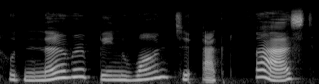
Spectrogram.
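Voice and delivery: usual speaking voice

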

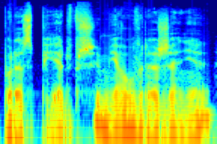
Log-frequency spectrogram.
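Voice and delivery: plain reading voice

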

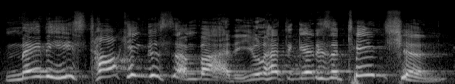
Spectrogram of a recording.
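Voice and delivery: high mocking call; acted high-pitched taunt. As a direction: heckle them in a high voice. Elijah mocks the yelling prophets.

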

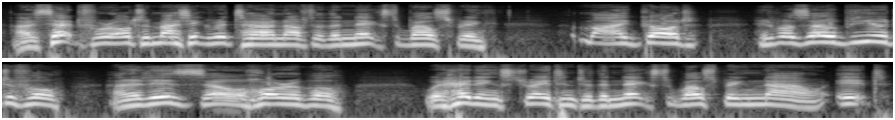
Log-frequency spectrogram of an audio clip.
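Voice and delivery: high, strained voice of horror; desperate, struggling. A narrator's reading. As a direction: force out a last panicked message. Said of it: "He fought to get the words out".

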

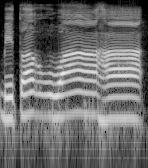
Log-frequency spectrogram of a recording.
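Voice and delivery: বিতগওয়াহা read slowly with each syllable clear; slow recitation demo. Shown as a demonstration. Teacher slowly models বিতগওয়াহা for students. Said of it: "কীভাবে পড়বেন?".

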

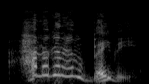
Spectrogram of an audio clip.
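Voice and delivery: bewildered Mary. Acted. Mary asking the angel, high and bewildered. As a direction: squeak the question out, baffled. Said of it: "She go".

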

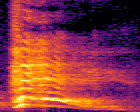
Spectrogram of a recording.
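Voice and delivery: high, loud, strained shriek; shrieking hey. Shown as a demonstration. Coach showing the shrieked wrong hey. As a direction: push it until the voice crashes. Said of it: "the latter was just like shrieking".

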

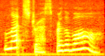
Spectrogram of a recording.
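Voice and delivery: put-on girlish doll play voice. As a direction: make the doll speak, lifted and slow. Girl playing with paper dolls.

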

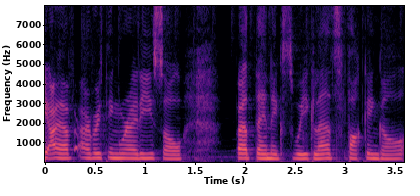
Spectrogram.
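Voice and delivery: usual speaking voice

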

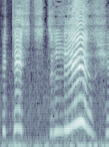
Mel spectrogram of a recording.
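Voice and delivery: voiced high and slow, much above his own pitch; high slow character voice. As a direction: draw it out in a high voice, savouring it. Voicing a game character.

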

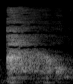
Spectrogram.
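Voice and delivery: sudden yelp of pain; short sharp ow. Real, not acted. Ball hits him.

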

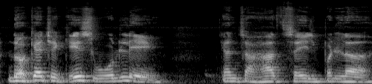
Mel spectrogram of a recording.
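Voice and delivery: usual speaking voice

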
